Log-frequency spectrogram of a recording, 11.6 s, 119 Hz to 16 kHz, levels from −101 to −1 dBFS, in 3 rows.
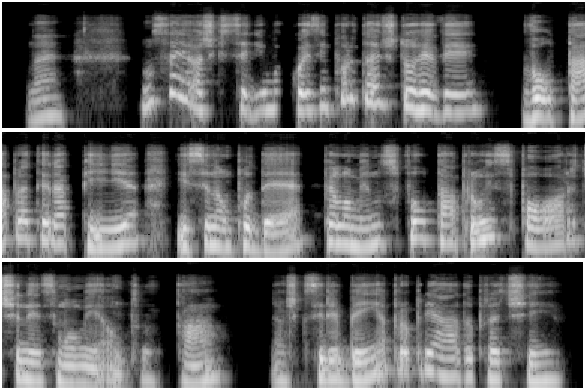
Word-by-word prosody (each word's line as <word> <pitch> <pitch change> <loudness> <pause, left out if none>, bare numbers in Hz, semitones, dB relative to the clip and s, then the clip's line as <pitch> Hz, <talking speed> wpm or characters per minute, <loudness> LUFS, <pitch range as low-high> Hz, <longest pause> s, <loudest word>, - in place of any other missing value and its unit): né. 190 +4 -8 0.5
Não 290 +4 -5
sei, 400 +2 0
acho 245 -3 0
que - - -6
seria 240 -2 -4
uma 250 +1 -5
coisa 240 +2 +1
importante 315 0 -1
tu 270 - +3
rever, 230 -1 +2 0.3
voltar 185 +1 +2
pra 255 -1 +1
terapia 215 -3 +1 0.2
e - - +2
se 185 +3 +5
não 190 -2 +1
puder, 170 -4 +2
pelo 215 -2 +2
menos 205 +3 -1
voltar 250 -3 0
para - - +1
um - - +6
esporte 235 -3 +1
nesse 160 -1 +1
momento, 145 +3 -3
tá? 150 +4 -2 0.4
Acho 160 -1 -4
que - - -8
seria 180 -1 +3
bem 165 +3 +2
apropriado 190 -6 -1
para 170 -1 +1
ti. 160 -1 -1
205 Hz, 175 wpm, -23 LUFS, 175-245 Hz, 0.5 s, um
